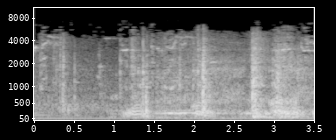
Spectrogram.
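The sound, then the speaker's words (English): A dry hand pump at the drought-stricken Wellman Ranch, by an empty watering trough, is worked in a few uneven strokes, each a scraping, squeaking mechanical rasp of moderate loudness, with no water gushing and no voices. “I tried the hand pump.”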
